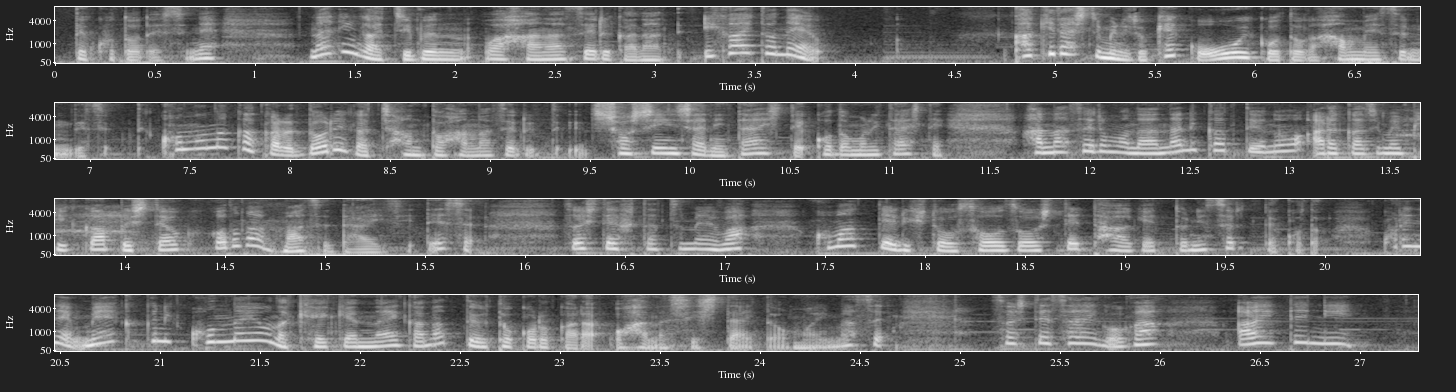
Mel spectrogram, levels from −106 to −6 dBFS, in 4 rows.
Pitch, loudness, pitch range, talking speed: 225 Hz, -25 LUFS, 180-285 Hz, 430 characters per minute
